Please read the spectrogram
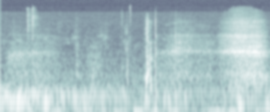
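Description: Faint room noise with a low hum and a few soft, sharp clicks.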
